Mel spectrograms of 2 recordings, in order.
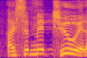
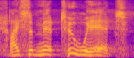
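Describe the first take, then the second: First: Higher, firmer "I submit to it"; decide to mean it; firm resolve. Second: Slow surrender. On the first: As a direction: repeat it with conviction. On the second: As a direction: say it slowly, giving in. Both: Shown as a demonstration. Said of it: "look in the mirror and say".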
